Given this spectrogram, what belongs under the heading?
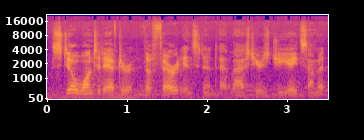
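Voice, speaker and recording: An actor playing a formal, portentous announcer delivering spy briefings in a parody audio drama. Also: male voice, medium pitch, normal speed, pushed and bright, a little hiss or hum, poor audio. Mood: grave, official. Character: crisp, grave male mission-briefing announcer. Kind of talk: dramatic scripted narration, spy-show parody.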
